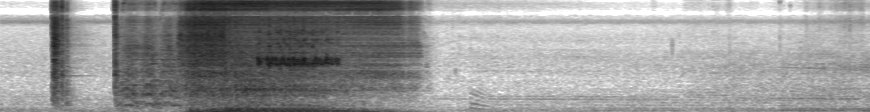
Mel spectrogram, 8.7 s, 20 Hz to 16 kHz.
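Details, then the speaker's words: Carbureted engine with a newly installed carburetor: a couple of cranking clicks, catches and roars about two seconds, then dies; owner suspected the alternator dropping voltage below 12 V and killing spark, but battery still read 12 V. "Um this one would fire up initially and I'll demonstrate that here in a minute and then it'll just die. Um I have a sneaky suspicion that it could be the alternator."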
